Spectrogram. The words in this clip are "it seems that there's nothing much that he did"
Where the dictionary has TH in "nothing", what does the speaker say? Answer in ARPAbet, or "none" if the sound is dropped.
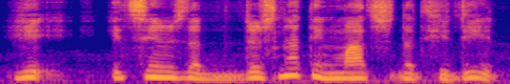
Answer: T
